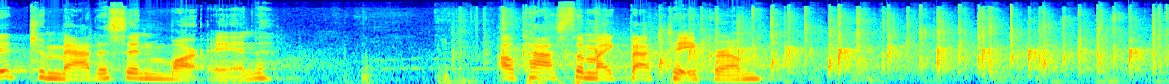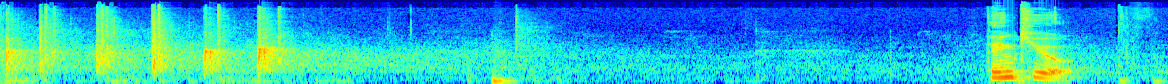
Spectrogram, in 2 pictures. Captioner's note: applause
